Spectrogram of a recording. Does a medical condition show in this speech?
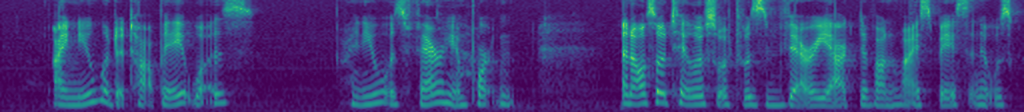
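No.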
